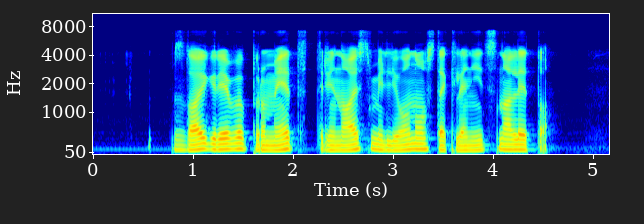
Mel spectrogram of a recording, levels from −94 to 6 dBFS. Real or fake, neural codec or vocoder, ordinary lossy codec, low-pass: real; none; none; 7.2 kHz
